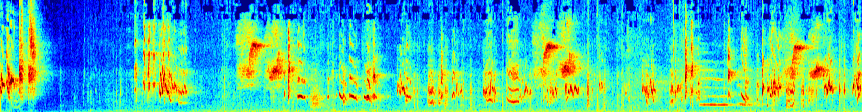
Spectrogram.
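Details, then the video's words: Pet budgerigar chirping: busy bursts of scratchy, squawky chatter and short high tweets, mostly continuous with brief pauses, one thin whistled note near the end. "CUTE BUDGIE PARROT"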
